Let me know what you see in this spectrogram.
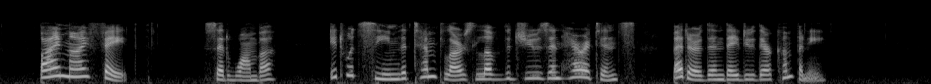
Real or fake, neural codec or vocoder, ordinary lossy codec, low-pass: real; none; Opus, 32 kbps; 7.2 kHz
